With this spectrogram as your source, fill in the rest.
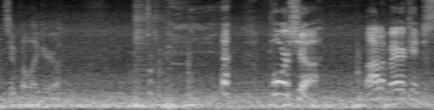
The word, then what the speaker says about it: Porsche: It doesn't rhyme with porch.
